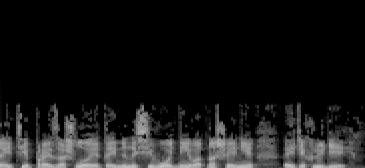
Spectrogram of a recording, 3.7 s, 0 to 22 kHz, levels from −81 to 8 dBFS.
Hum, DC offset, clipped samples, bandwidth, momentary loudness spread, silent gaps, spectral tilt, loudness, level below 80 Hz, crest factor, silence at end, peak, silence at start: none; 0.3%; under 0.1%; 8.6 kHz; 4 LU; none; -4.5 dB/octave; -19 LUFS; -52 dBFS; 16 dB; 0.1 s; -2 dBFS; 0 s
